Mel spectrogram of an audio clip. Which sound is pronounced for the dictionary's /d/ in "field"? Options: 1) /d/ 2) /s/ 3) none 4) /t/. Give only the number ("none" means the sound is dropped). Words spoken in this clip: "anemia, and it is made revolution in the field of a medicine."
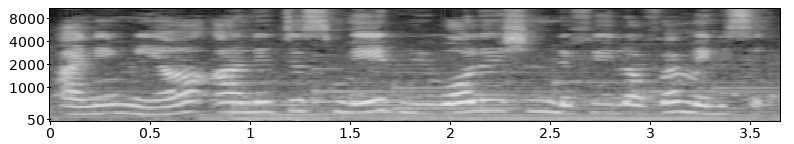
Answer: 3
